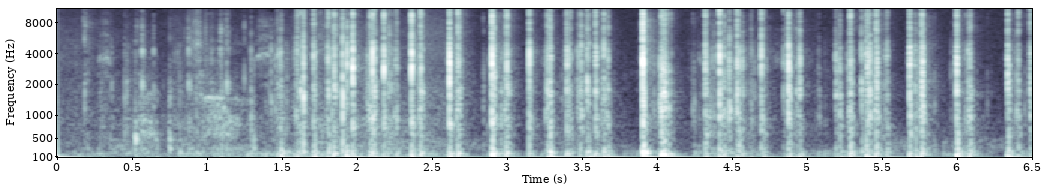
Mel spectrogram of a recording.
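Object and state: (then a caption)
Plastic keyboard keys tapped. Fingers and nails tap quickly on the keys of a black plastic backlit gaming keyboard held up close. The result is a rapid, uneven run of sharp, bright clicks and clatters over a steady low hum, with each tap dying away almost instantly.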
